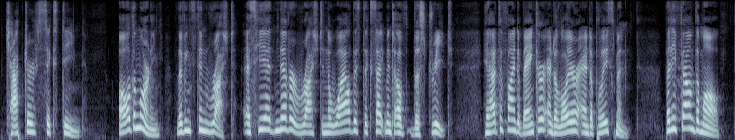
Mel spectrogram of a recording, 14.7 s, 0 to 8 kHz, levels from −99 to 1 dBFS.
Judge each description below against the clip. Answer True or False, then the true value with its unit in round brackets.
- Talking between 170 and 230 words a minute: False (145 wpm)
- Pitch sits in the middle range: True (180 Hz)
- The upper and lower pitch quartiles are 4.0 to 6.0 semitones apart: True (4.4 semitones)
